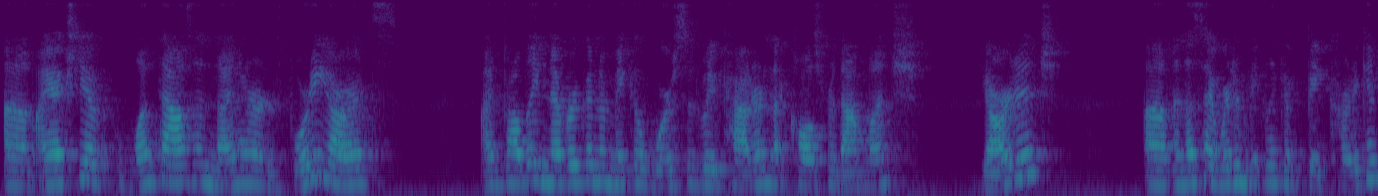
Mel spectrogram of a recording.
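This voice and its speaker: A woman's voice: medium pitch, a bit bright, reverberant. A young woman hosting a knitting podcast, chatting casually and rambling with fillers and restarts. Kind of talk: casual chat.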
